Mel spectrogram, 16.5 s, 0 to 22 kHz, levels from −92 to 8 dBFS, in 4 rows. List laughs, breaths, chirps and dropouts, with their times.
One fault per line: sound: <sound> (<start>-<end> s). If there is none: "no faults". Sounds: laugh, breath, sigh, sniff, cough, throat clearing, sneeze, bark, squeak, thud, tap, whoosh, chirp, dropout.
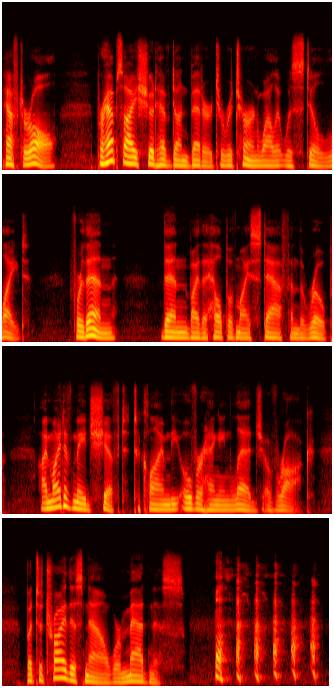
sound: laugh (15.0-16.4 s)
